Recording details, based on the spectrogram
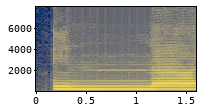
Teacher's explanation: حرف النون پہ تشدید ہے، لہذا ہمیں 2 حرف کے برابر نون کو پڑھنا ہے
